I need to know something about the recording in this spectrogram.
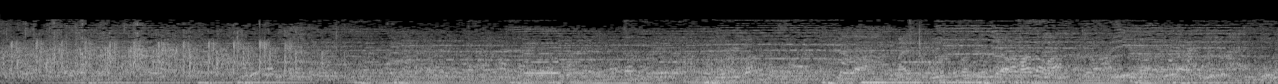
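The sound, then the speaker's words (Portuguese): A large audience applauds steadily for over ten seconds at a ceremony awarding the title of Formosa citizen and a merit commendation. A dense, continuous wash of clapping never fades, with murmuring voices and crowd noise mixed underneath. “Uma salva de palmas.”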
